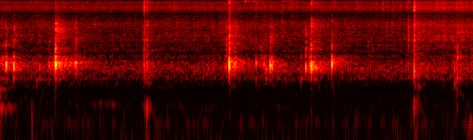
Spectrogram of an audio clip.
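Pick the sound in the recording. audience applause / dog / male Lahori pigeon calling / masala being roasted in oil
masala being roasted in oil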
